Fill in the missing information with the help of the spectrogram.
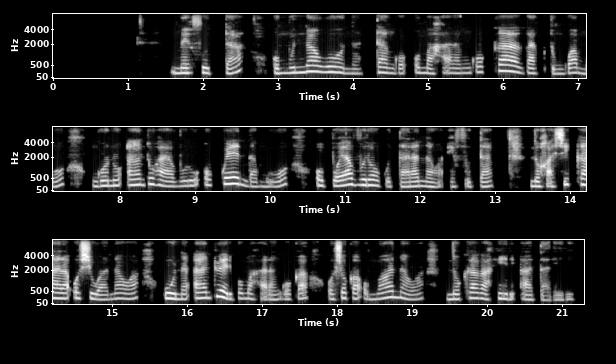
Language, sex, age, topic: Oshiwambo, female, 25-35, agriculture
